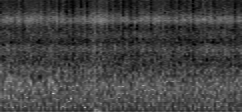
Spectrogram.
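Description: A tractor engine idles steadily close by, a loud, unbroken low diesel rumble with no other sounds.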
